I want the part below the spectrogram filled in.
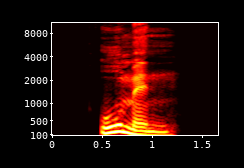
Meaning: dative plural of Ohm
- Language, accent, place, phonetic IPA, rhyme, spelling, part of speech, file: German, Germany, Berlin, [ˈoːmən], -oːmən, Ohmen, noun, De-Ohmen.ogg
